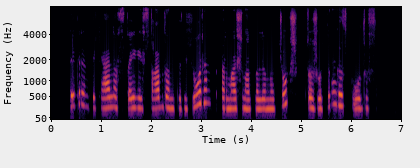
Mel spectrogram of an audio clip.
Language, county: Lithuanian, Alytus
